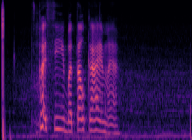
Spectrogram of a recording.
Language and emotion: Russian, positive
